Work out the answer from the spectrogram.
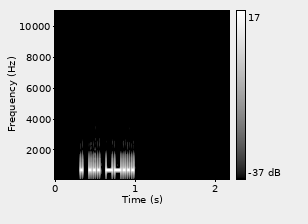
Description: Morse code, heard as a keyed tone, about 46 wpm, 700 Hz. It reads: ES7
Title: Callsign Prefixes for Top 50 DXCC - 45wpm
